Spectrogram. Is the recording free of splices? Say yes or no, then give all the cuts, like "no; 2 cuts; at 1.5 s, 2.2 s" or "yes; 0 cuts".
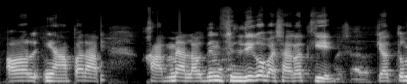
no; 1 cut; at 1.1 s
